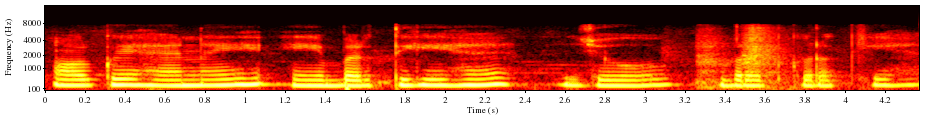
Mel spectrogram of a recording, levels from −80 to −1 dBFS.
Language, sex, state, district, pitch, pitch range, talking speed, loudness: Hindi, female, Bihar, West Champaran, 210 Hz, 200-220 Hz, 180 wpm, -15 LUFS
